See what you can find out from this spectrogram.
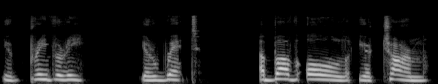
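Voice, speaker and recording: A woman voicing a courteous, gallant gentleman suitor in an audiobook, measured and formal in manner. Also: mid-range voice, steady tone, dry recording, lightly acted. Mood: ardent. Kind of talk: audiobook character dialogue.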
